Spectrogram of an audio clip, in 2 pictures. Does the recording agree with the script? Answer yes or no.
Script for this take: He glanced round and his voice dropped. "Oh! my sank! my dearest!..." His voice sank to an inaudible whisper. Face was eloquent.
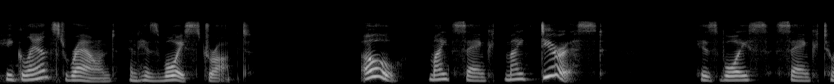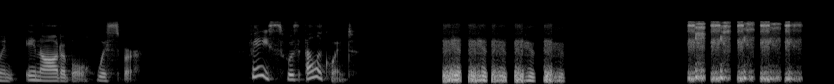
yes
